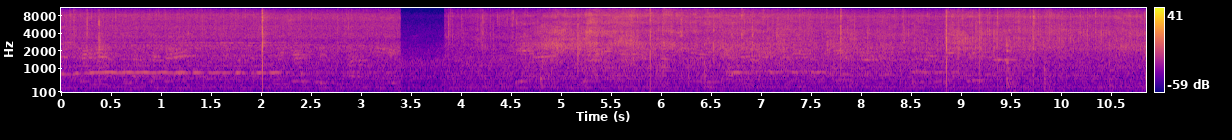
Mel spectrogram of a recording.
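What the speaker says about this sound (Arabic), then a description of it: "هنقلب البيضاية كده بالراحة ونكون موطين النار، ونتأكد ان البيضاية استوت معانا" An egg fries in a pan over low heat, giving a steady soft sizzle throughout with a few faint clicks and a brief dropout in the middle.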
